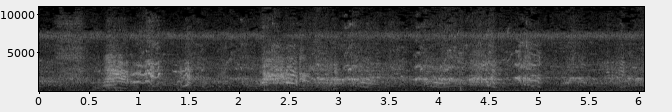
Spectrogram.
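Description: Macaws squawking: harsh, raspy calls in repeated bursts, several overlapping, the loudest about a second in and at two seconds.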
